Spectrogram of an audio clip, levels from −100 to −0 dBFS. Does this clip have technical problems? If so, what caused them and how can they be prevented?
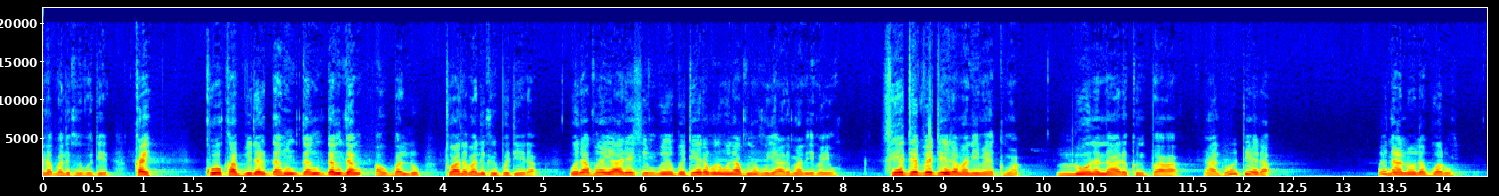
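No, no technical faults heard.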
